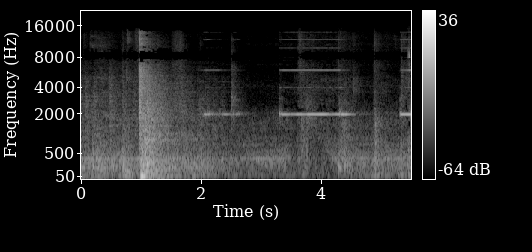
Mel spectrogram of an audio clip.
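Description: Oven door shut with a thump about a second in, then the electric range's electronic timer beeping three times, short then two long beeps, signalling that the bake time is up.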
